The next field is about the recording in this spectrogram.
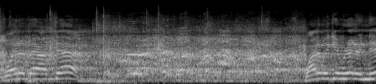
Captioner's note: audience laughing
